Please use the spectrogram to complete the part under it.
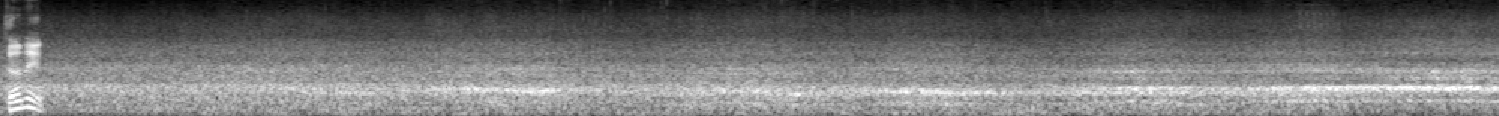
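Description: A large stadium crowd cheers and roars loudly.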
